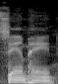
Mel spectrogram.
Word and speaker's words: Samhain: saw in which we talked about before it's Samhain I mean that's what that's the way that I pronounced it forever until I was free to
